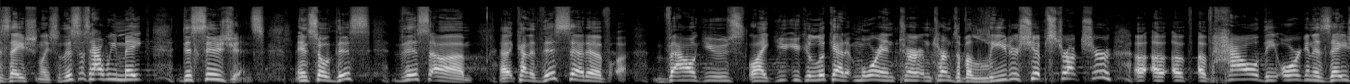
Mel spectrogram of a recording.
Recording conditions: large echoing room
